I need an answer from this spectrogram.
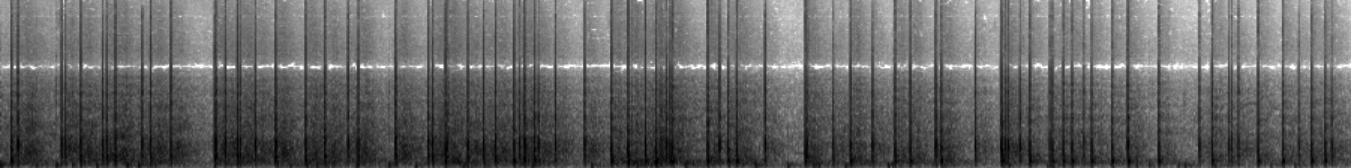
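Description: Extra-large starmine firework barrage of silver nishiki shells: a rapid, continuous run of shell bursts and sharp cracks, several a second, over a rumble, easing briefly about three seconds in and again past the middle.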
